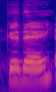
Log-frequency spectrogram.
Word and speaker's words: Guede: Gede. It's how they said it on the me. Like bidet, but with a G. – Gotcha. Because it's spelled G-U-E-D-E, and so I assumed that it was Gede.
